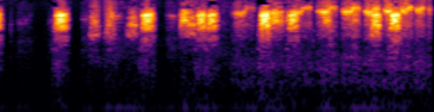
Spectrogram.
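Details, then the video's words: Snipe calls recorded for night net trapping: a dense run of grating rasps following one another closely after a brief quiet start. "Tiếng dẽ giun lưới đêm"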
